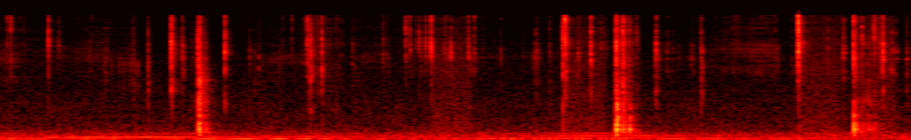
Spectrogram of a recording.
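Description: A box-cutter blade shaves a solid rectangular DURU soap bar with a red metallic coating, held in the hand, revealing the white soap underneath. Short, bright scraping and crackling ticks come at irregular intervals over a faint low hum, with a few sharper cuts standing out.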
